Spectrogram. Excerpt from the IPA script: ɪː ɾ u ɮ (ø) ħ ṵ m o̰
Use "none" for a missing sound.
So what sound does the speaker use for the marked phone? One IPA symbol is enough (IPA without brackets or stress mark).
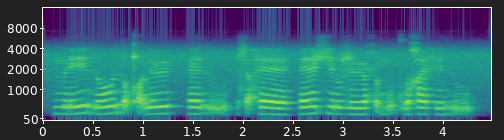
øː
